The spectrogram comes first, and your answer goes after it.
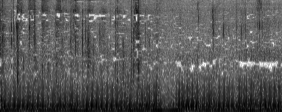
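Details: Small domestic cat purring: a continuous low rumbling drone with steady pulsing texture, briefly dipping midway before resuming, close and even throughout.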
